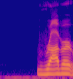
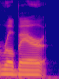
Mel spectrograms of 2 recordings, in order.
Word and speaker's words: Robert: And, it's Robert Robert. I have heard it pronounced both ways. I'm going to say Robert because that's how he pronounced it during the World Baseball Classic. I refuse to believe that it's Luis Robert. So I'm going Luis Robert.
